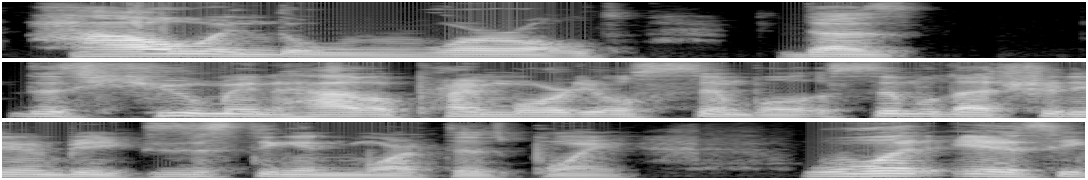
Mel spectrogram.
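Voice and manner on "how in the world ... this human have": plain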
